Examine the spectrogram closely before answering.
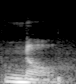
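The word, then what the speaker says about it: の: is to realize that the dash is going to be pronounced as no this dash here will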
